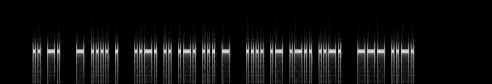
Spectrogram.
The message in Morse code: IN THE FIRST HALF OF

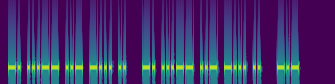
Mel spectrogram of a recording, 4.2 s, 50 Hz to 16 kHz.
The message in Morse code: N3UBI N3UBI K

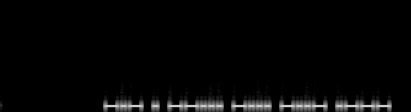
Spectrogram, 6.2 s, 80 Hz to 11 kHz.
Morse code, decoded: KE7BXJ

